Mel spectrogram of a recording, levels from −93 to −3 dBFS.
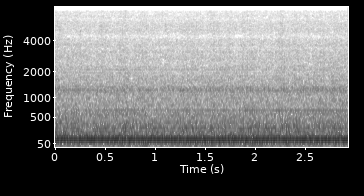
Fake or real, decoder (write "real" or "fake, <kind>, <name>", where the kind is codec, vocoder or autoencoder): real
